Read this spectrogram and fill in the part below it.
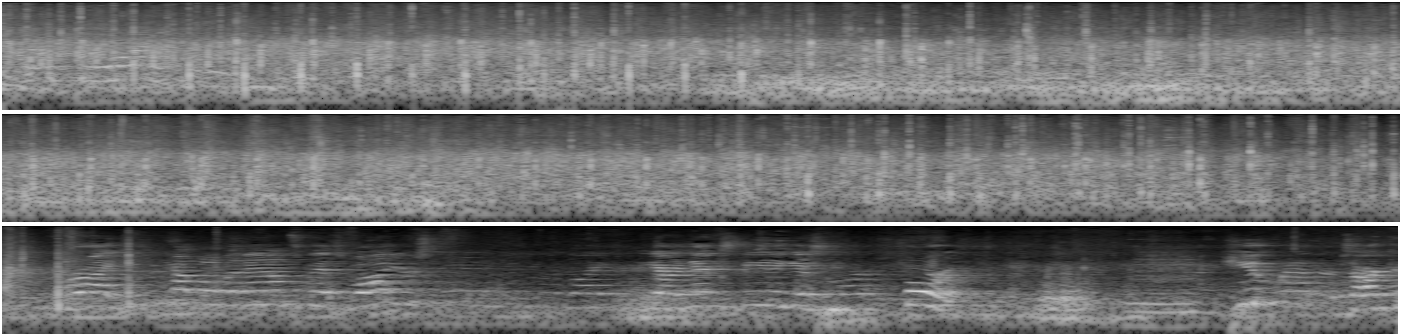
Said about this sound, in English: And let's give him one more round of applause. We appreciate it.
